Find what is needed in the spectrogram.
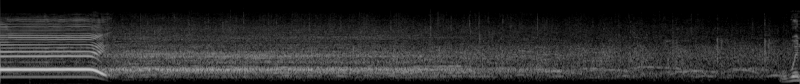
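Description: A man's long, held shout of "glory" through a microphone cuts off about a second in, giving way to an audience of men cheering and applauding, which slowly fades.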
